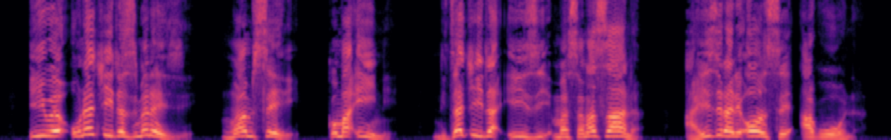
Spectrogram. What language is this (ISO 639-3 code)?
nya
